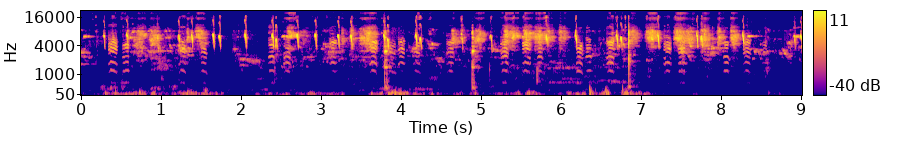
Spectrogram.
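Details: Finches playing fill the air with quick overlapping high chirps and buzzy twitters in bursts. Some muffled low bumps and movement noise sound underneath.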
